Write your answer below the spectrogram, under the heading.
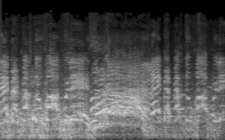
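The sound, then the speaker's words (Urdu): Protesters at a transgender rights demonstration in Peshawar chant slogans against the government and law enforcement. Many voices shout together in loud, rhythmic bursts with rising and falling pitch, and scattered crowd chatter runs underneath. “مظاہرین نے حکومت اور قانون نافذ کرنے والے اداروں کے خلاف نعرے لگوائے۔”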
